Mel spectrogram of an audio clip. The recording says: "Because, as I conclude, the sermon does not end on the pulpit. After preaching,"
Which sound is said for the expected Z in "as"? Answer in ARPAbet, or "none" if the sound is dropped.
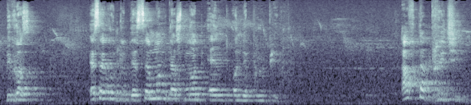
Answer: S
